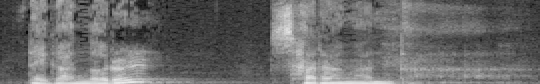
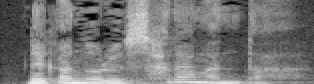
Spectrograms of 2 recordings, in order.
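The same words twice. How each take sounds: First: Preacher voicing Jesus slowly and tenderly. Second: Said in the usual way. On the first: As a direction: draw each word out gently. Jesus' words repeated twice.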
